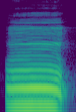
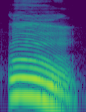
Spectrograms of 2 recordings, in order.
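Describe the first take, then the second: First: The pitch stays level in the middle range. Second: The pitch starts high and falls steeply. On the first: "the middle tone, which actually is more like mm" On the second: "the falling tone, which is falling"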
